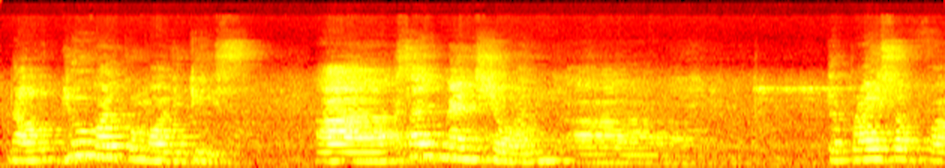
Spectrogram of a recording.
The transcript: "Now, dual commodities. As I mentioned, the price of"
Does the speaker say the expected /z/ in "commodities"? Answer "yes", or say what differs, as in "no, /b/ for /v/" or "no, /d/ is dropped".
no, /s/ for /z/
